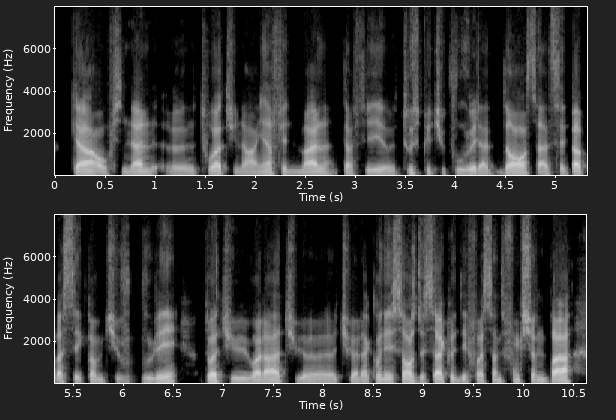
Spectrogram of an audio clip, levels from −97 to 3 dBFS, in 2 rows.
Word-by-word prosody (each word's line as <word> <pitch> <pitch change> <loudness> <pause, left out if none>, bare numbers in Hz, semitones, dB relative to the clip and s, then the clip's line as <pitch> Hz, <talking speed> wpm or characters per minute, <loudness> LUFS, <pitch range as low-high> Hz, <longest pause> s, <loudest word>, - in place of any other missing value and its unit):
car 105 0 +6
au 85 - -6
final, 105 +6 -1
heu, 85 -1 -7
toi 110 +2 +3
tu - - -13
n'as 80 -2 -3
rien 110 +9 -2
fait 115 -4 -7
de 85 - -11
mal, 105 +6 +2
tu - - -2
as - - -2
fait, 95 +3 -5
heu, 85 -2 -5
tout 125 - -7
ce 125 - -10
que 115 - -10
tu 105 - -10
pouvais 95 -1 -2
là 90 -2 -2
dedans. 100 +5 +4
Ça 85 -8 -3
s'est - - -8
pas 110 - +5
passé 100 +1 -2
comme 95 -1 -4
tu 90 - -8 0.2
voulais, 95 +7 +1 0.3
toi 115 - +6
tu 95 -4 -5
voilà, 95 +6 +5
tu, 90 - -7
heu, 85 0 -3
tu - - -5
as - - 0
la 90 - -1
connaissance 105 +3 +2
de 95 - -6
ça, 105 +4 +4
que - - -5
des 90 0 -5
fois 95 - -2
ça 90 - -5
ne - - -7
fonctionne 95 -1 -4
pas. - - +8
95 Hz, 265 wpm, -25 LUFS, 90-105 Hz, 0.3 s, pas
